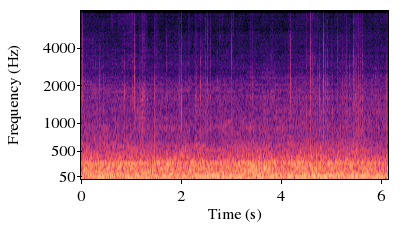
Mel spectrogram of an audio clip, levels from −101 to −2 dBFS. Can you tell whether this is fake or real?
fake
